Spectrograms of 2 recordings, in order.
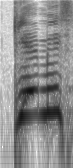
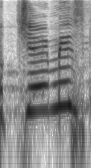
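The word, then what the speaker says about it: chemist: केमिस्ट, अब इसको चेमिस्ट नहीं पढ़ेंगे, चेमिस्ट। चोपड़ा को कोपड़ा नहीं पढ़ेंगे, इसको चेमिस्ट नहीं पढ़ेंगे, केमिस्ट।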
